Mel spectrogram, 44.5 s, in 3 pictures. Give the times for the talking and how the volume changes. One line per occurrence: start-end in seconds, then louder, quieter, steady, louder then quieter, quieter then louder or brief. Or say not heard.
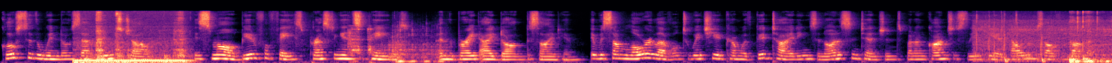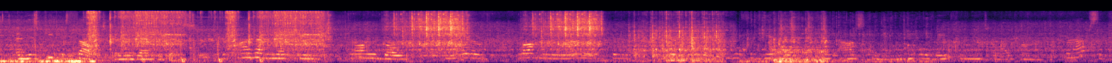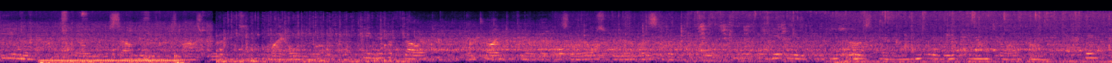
0.0-44.4 quieter.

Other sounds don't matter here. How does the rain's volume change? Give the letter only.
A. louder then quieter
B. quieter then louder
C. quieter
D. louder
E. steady
E.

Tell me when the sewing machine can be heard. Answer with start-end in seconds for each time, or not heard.
3.8-6.0, 15.9-25.9.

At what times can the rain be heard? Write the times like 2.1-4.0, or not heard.
12.9-44.4.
